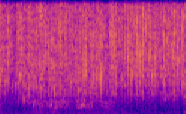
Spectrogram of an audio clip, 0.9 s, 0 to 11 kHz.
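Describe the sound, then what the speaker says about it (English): Water gushes from the top radiator hose of a 2003 Cadillac CTS during a reverse flush, with a garden hose pushed into the bottom radiator hose; a steady, close, hissing splash runs without a break. "I got the water flowing in the reverse direction"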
